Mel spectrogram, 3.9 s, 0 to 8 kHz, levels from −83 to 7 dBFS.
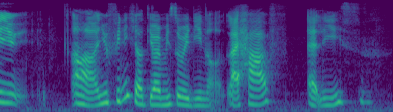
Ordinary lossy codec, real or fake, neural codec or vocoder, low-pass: none; real; none; 7.2 kHz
